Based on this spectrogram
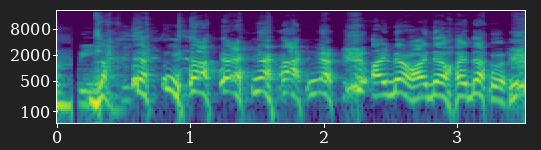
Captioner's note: laughs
